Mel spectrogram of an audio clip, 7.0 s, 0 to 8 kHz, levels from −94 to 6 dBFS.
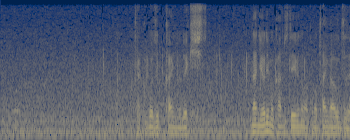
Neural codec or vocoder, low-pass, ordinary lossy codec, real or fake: none; 7.2 kHz; none; real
